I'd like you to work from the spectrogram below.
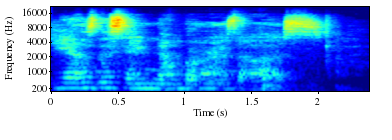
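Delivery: very slow, raspy, failed stage whisper. Whispering aside to another player at the table: bad whisper, raspy not quieter. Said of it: "you're very bad at whispering".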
